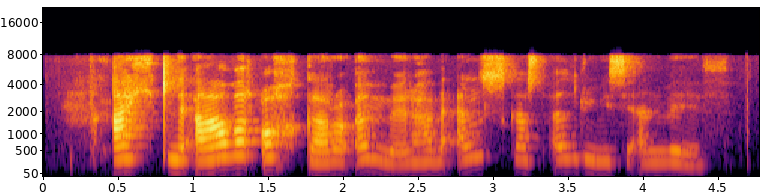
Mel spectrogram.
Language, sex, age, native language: Icelandic, female, 15, Icelandic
